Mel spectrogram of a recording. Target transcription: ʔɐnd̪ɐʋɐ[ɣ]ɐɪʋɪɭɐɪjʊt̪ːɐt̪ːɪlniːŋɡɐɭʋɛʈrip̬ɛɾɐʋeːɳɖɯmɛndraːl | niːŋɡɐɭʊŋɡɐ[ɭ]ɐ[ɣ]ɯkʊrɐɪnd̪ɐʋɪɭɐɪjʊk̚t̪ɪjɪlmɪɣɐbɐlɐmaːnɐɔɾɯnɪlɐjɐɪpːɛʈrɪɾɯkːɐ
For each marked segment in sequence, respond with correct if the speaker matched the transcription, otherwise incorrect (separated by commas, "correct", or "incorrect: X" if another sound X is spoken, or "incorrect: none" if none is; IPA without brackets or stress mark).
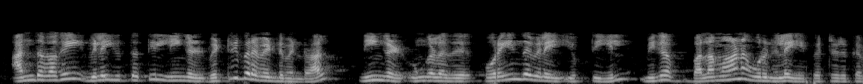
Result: correct, correct, incorrect: ð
